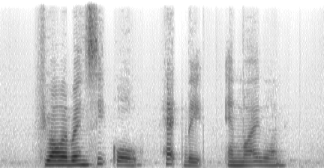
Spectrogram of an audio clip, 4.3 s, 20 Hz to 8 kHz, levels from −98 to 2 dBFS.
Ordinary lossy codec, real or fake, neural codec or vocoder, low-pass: none; fake; codec, 16 kHz, 0.5 kbps, X-Codec, HuBERT features, trained on general audio; none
